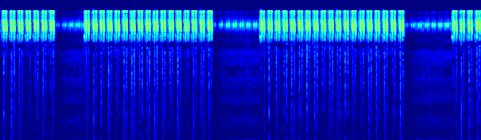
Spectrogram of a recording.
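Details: Great green bush-cricket (Tettigonia viridissima) stridulating: a loud, very high, sizzling buzz built from rapid ticking pulses, delivered in long bursts separated by short silent breaks near one, three and six seconds.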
